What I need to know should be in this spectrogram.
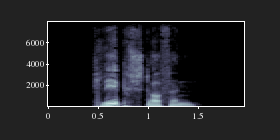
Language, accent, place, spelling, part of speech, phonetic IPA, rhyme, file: German, Germany, Berlin, Klebstoffen, noun, [ˈkleːpˌʃtɔfn̩], -eːpʃtɔfn̩, De-Klebstoffen.ogg
- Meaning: dative plural of Klebstoff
